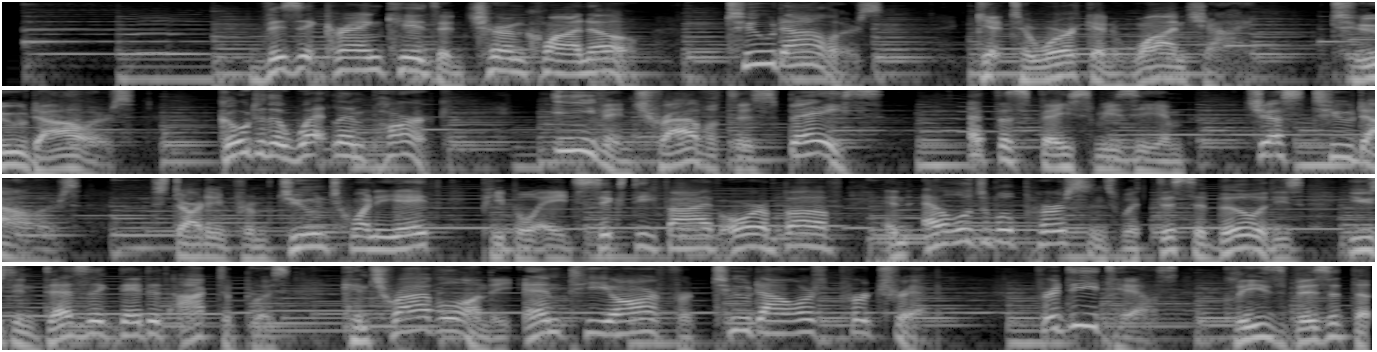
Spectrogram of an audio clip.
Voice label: Eng Radio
